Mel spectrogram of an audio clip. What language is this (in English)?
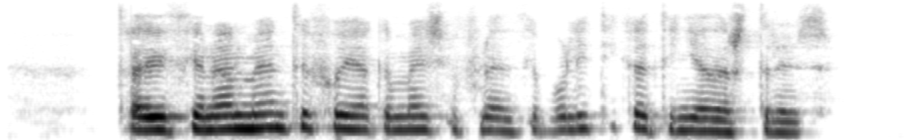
Galician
